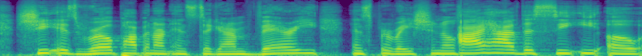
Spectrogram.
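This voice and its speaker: A woman speaks at a moderate pace in a fairly low voice, with fairly even intonation. It is an ordinary speaking voice. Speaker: podcast host. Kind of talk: interview. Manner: casual slangy.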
